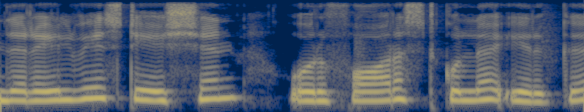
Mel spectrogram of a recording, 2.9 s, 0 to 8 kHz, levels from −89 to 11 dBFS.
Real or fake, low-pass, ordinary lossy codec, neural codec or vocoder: real; 7.2 kHz; none; none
